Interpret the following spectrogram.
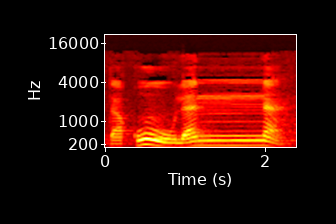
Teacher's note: nun musyaddadah dengung panjang di situ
